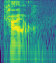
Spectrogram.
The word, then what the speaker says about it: Kyle: The one thing I do remember is I was on a baseball team, and the coach couldn't pronounce my name, Kyle. So he pronounced it Cal.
